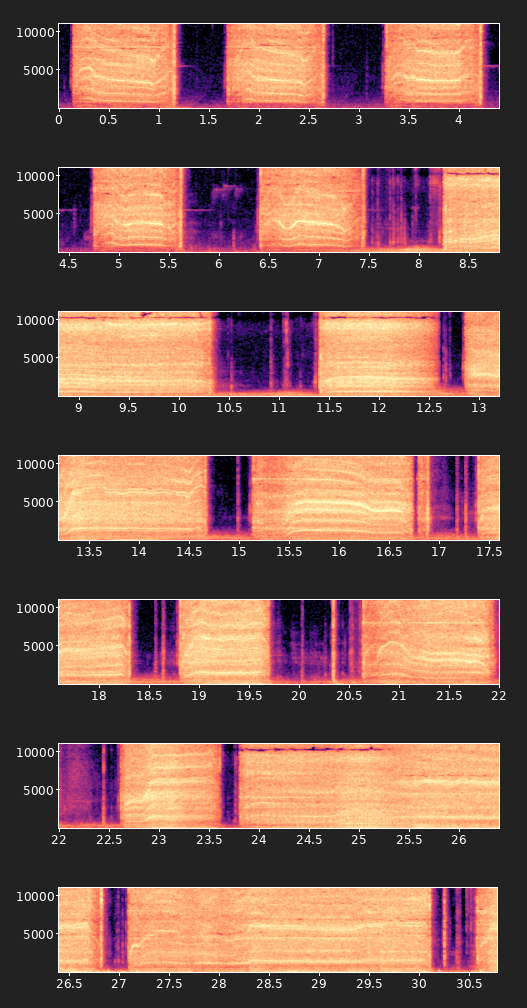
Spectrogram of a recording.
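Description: Stanley cordless drill boring into the end grain of a log with a long spiral wood bit. It starts with a string of short trigger bursts, about one a second, each with a rising whine as the motor spins up. About seven seconds in it settles into longer runs broken by brief stops as the bit cuts deeper.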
